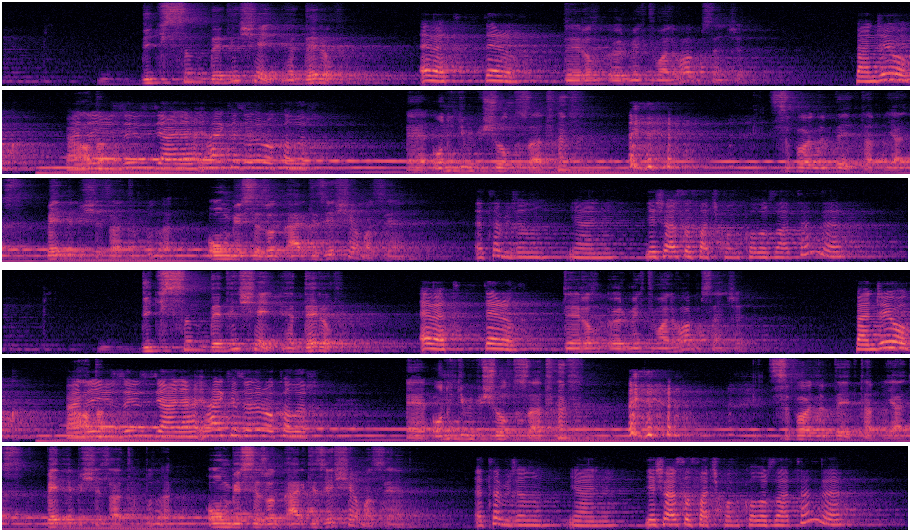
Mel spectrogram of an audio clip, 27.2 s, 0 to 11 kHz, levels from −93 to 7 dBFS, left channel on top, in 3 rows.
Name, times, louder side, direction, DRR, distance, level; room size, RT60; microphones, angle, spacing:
voice 1, 1.4-3.3 5.6-7.4 9.8-10.2 13.1-14.9 16.8-19.9 20.2-22.2, right 1 dB, 85° right, 5 dB, 1.8 m, -28 dB
voice 2, 4.2-4.6 4.8-5.2 8.5-9.3 9.7-12.2 15.3-15.9 16.3-16.6 22.9-24.3 24.6-26.6, right 2 dB, 45° right, 8 dB, 0.6 m, -26 dB
sound 1, 9.4-21.5, left 2 dB, 85° left, 1.8 m, -33 dB
27.5 x 16.0 x 6.2 m, 2.3 s
head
